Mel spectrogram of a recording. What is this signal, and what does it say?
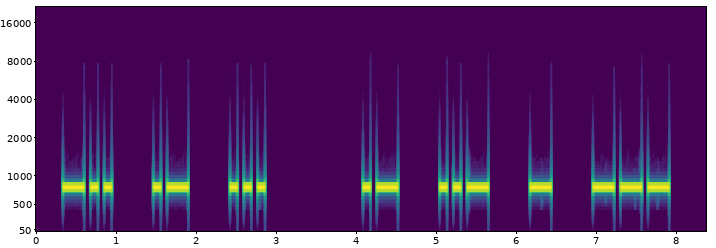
Morse code, heard as a keyed tone, about 14 wpm, spaced as for 10 wpm, 800 Hz. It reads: DAS AUTO
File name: Morsekurs / Witze / Witz 28. April 2026 50 F70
